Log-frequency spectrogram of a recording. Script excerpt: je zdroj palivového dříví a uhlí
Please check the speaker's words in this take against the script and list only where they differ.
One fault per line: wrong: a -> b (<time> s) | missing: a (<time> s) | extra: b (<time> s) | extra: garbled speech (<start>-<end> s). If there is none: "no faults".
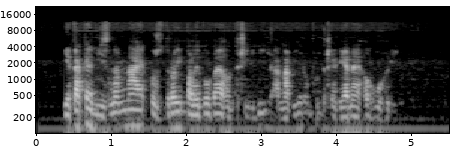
extra: také významná jako (0.5 s)
extra: na výrobu dřevěného (3.2 s)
